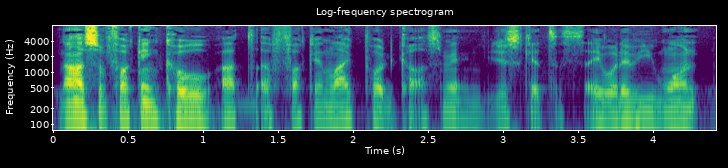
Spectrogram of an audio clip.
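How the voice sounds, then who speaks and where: A man's voice: fairly low pitch, level tone, a little fast, creaky, a little mellow, no echo, clean studio sound. Rambling sweary teenage guy. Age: late teens. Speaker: podcast guest. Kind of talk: casual chat. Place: small studio room.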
